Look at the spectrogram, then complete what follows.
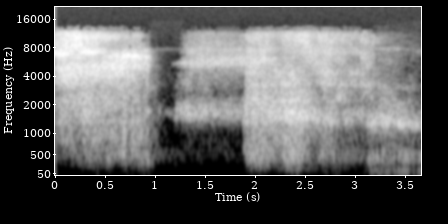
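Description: Deep, drawn-out breathing as a person demonstrates how smoking a cigarette is done: a long airy inhale, a short pause, then a slow hissing exhale, fairly loud with no talking.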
